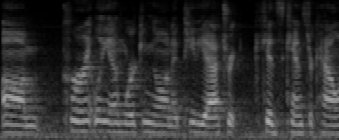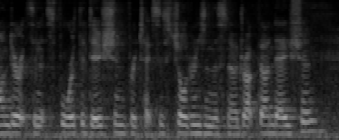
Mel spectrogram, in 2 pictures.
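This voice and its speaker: A middle-aged woman with a fairly low voice talks candidly as an interview guest. Her delivery is earnest and personal, like someone telling her own story. Noticeable noise and a low rumble sit behind her. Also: flat delivery, a little fast, rough recording.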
